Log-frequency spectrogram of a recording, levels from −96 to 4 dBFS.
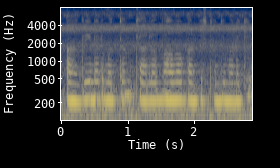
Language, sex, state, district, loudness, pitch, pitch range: Telugu, female, Andhra Pradesh, Chittoor, -26 LUFS, 215 Hz, 215-220 Hz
